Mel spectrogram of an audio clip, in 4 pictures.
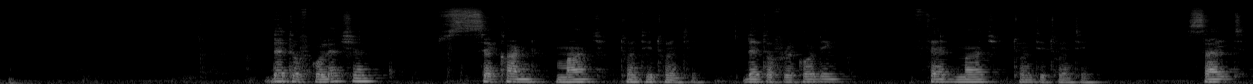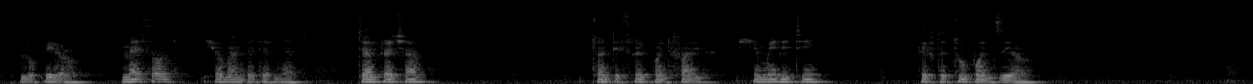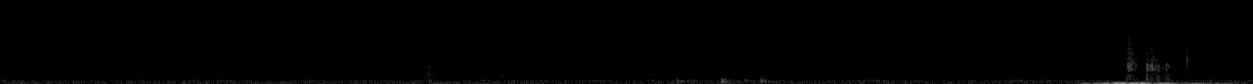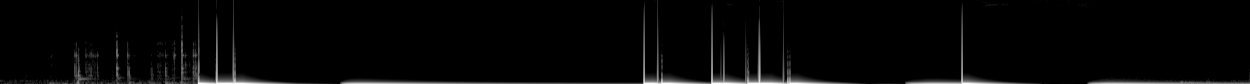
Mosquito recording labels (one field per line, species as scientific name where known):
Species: no mosquito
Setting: cup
